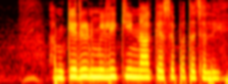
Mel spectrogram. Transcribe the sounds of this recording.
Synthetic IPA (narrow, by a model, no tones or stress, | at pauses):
hɐmkeɾiːɽmɪlikinakɛːsepɐt̪at͡ʃɐliː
